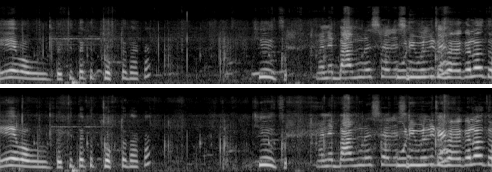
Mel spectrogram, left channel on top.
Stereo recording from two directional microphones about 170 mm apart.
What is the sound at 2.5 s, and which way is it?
Speech, 30° right (ahead or behind).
